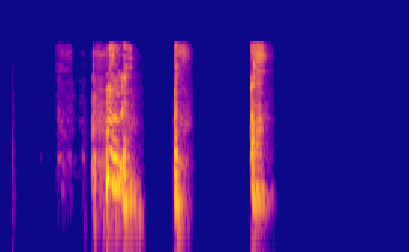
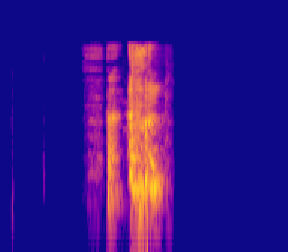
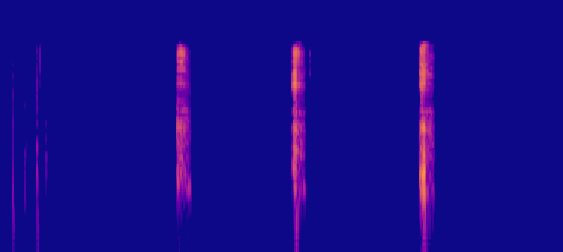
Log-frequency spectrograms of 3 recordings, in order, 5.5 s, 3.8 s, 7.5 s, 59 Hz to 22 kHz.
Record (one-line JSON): {"three_cough_length": "5.5 s", "three_cough_amplitude": 29590, "three_cough_signal_mean_std_ratio": 0.27, "cough_length": "3.8 s", "cough_amplitude": 28646, "cough_signal_mean_std_ratio": 0.3, "exhalation_length": "7.5 s", "exhalation_amplitude": 7343, "exhalation_signal_mean_std_ratio": 0.15, "survey_phase": "beta (2021-08-13 to 2022-03-07)", "age": "45-64", "gender": "Male", "wearing_mask": "No", "symptom_cough_any": true, "smoker_status": "Ex-smoker", "respiratory_condition_asthma": false, "respiratory_condition_other": false, "recruitment_source": "Test and Trace", "submission_delay": "29 days", "covid_test_result": "Negative", "covid_test_method": "LFT"}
